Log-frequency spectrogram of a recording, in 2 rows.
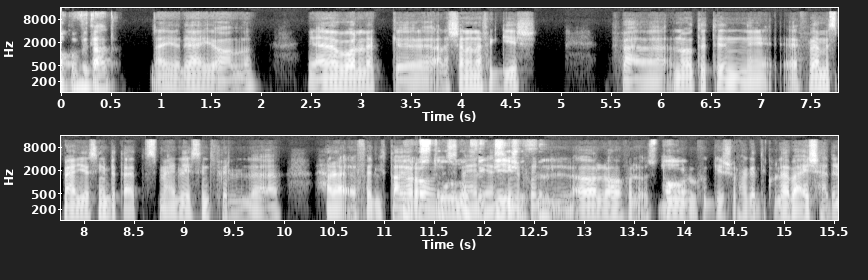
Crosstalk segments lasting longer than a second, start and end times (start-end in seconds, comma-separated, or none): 11.2-12.8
